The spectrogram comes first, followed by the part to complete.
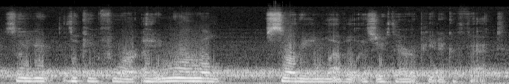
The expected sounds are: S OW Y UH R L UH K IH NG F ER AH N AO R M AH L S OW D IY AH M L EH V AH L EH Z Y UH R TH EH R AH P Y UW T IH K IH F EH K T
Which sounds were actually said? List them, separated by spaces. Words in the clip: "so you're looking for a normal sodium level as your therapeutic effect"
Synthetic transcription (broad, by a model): S OW Y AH R L UH K IH NG F ER AH N AO R M L S OW D IY AH M L EH V L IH Z Y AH R TH EH R AH P Y UW T IH K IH F EH K T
